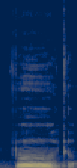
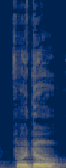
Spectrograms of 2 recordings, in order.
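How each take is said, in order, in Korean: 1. 모음이 길고, 길게 끌어요. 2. 모음이 짧고, 한국어 리듬이에요. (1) "이걸 끌어야 돼. food 이렇게" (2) "우리나라 음으로 food 하면은 영어 같지가 않아요"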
